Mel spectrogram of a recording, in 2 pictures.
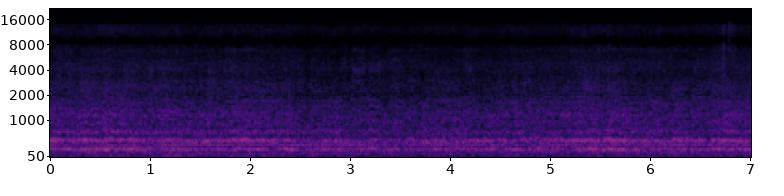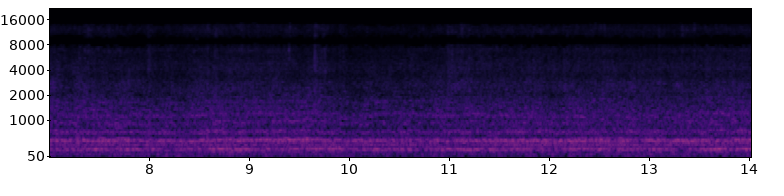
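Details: Bees pollinating flowers, a steady layered hum with bands near 250 and 500, continuous and even throughout with many wings overlapping, no other clear sounds.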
